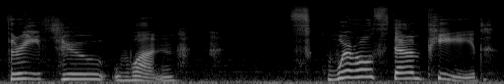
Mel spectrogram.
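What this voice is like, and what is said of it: Squirrel Girl character voice. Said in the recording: “good Squirrel Girl impression”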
